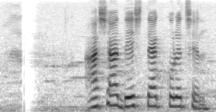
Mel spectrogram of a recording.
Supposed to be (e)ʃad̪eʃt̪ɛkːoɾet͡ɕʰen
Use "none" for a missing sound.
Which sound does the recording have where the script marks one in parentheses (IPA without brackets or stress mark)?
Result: a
